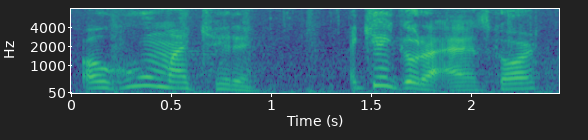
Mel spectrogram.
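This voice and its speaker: A man's voice: high-pitched, fast, a little hiss or hum. A young man playing an anxious, caring teenage boy in a Norse fantasy video game, earnest and often talking to himself. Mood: worried, musing. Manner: expressive, talks to himself, earnest. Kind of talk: video game cutscene acting. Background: game music.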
